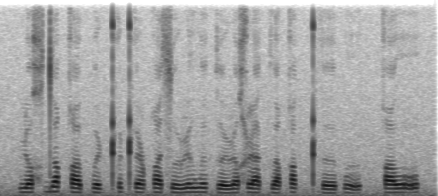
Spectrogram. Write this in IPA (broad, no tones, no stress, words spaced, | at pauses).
ɳʊχdu qu pʊɭʈʰʊ ʈʰɵɭqʷɯsuɭɯw ɵkɵɭɵχ ɭakʊqok ʈʰɵpʊ | qo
